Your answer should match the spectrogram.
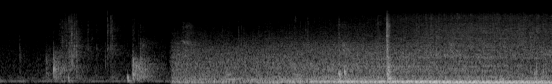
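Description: A car drives up; its engine rumble grows louder and then settles into a steady low drone. A few brief knocks come just before it.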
